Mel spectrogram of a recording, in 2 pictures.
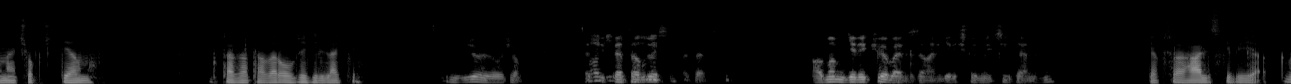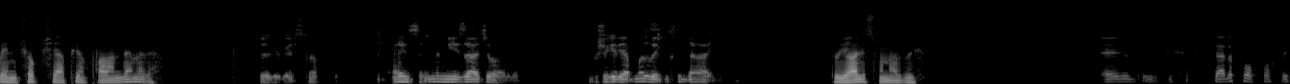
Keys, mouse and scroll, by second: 0.9 alt+click, 2.4 KP_Decimal, 3.0 scroll down 1, 3.1 scroll up 1, 3.1 scroll down 1, 3.2 scroll up 1, 3.6 scroll down 1, 3.8-5.4 middle drag, 5.4 alt+z, 5.7 middle click, 6.3 alt+z, 6.4 middle click, 7.0 2, 7.3 middle click, 7.8 3, 8.4 middle click, 9.0-9.7 scroll up 2, 9.2 middle click, 9.7 shift+middle click, 10.6 alt+click, 11.2 alt+click, 11.8-13.9 middle drag, 13.9 ;, 14.3-15.5 middle drag, 15.5 alt+click, 15.9 middle click, 16.9 scroll down 2, 17.2-18.3 middle drag, 18.3 click, 18.4 middle click, 19.0 2, 19.7-21.0 middle drag, 21.0 click, 22.0 click, 24.0 click, 24.5 middle click, 24.8 alt+z.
